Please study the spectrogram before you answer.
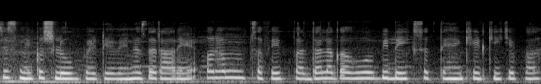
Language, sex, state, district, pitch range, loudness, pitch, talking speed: Hindi, female, Chhattisgarh, Raigarh, 265-285 Hz, -14 LUFS, 270 Hz, 245 wpm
